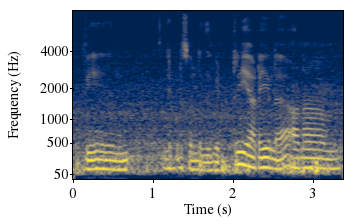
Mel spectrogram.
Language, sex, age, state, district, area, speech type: Tamil, male, 18-30, Tamil Nadu, Tiruchirappalli, rural, spontaneous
